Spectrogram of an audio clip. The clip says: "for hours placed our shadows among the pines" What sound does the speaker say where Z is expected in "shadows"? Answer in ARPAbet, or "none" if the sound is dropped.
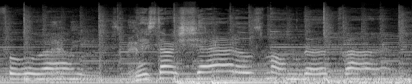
Z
